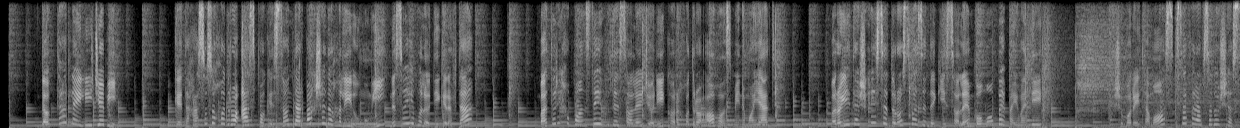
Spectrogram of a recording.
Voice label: pashto female

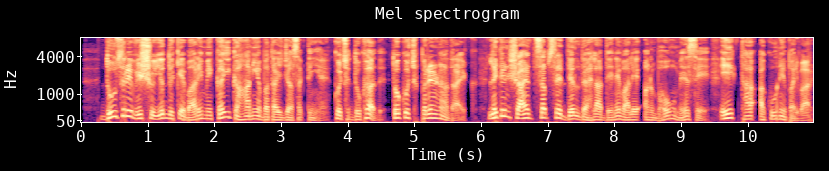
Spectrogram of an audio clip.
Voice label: hindi male

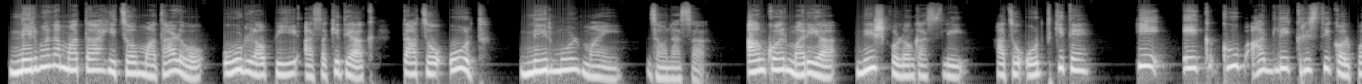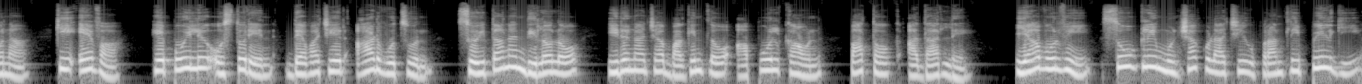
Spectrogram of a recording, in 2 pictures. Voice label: konkani female

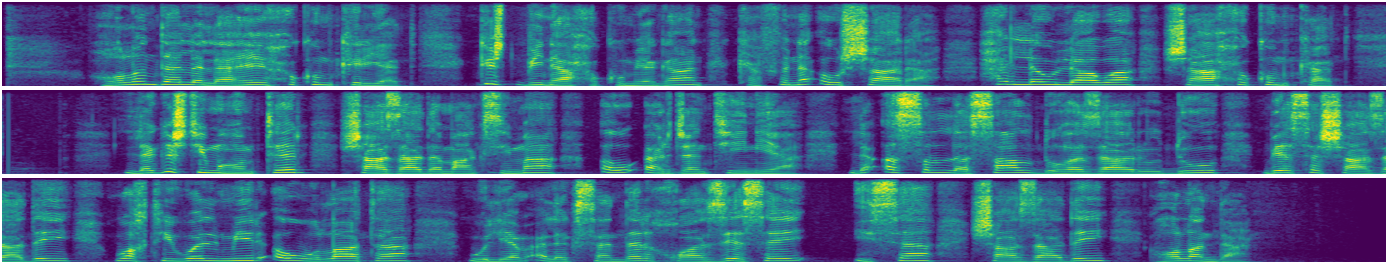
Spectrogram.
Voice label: Kurdish Faili Male

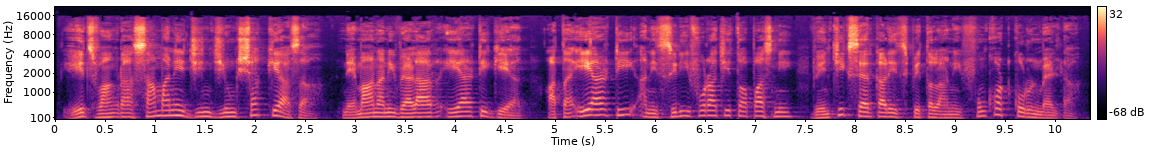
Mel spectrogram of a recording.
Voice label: konkani male

